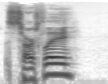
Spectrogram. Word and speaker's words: seriously: That's pronounced Sarsley. – Sarsley. – Sarsley. Sarsley. People.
